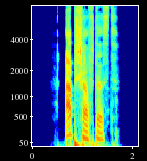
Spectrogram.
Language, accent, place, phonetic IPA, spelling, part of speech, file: German, Germany, Berlin, [ˈapˌʃaftəst], abschafftest, verb, De-abschafftest.ogg
- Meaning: inflection of abschaffen: 1. second-person singular dependent preterite 2. second-person singular dependent subjunctive II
